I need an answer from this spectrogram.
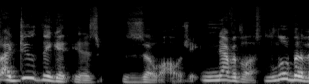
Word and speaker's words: zoology: for a long time, I think I pronounced it zoology, and I'm still kind of debating. Like I hear people say it both ways, zoology and zoology. But when you think about it, I think it's probably should be zoology because it's spelled, Zoology. If it was zoology, I think it'd have to have 3 O's, right? ZOO. And then ology, so zoology, and that's not how it is.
